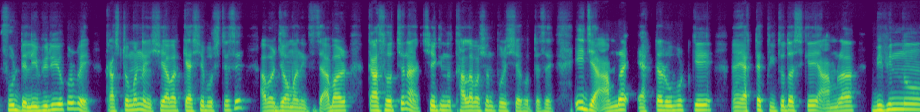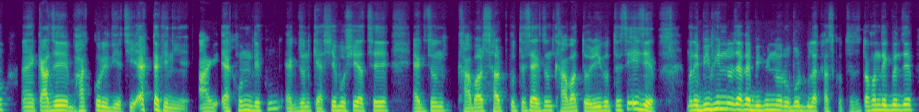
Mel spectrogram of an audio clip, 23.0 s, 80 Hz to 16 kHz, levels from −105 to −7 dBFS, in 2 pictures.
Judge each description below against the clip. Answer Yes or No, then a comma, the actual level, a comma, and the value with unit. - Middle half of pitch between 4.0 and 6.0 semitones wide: No, average, 3.6 semitones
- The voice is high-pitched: No, low, 135 Hz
